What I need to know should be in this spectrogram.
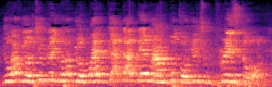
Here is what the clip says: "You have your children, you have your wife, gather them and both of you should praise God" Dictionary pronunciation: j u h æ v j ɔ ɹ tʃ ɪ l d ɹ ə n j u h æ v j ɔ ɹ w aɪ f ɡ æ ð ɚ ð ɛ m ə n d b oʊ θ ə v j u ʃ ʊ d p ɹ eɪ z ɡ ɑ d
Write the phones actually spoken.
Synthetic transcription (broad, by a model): j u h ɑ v j ɔ tʃ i l d ɹ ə n j u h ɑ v j ɔ w aɪ f ɡ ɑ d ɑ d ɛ m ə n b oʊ t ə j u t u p ɹ eɪ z ɡ ɑ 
